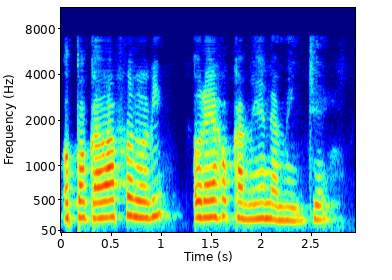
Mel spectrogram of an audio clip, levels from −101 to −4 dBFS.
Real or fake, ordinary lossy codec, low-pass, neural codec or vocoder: fake; none; 7.2 kHz; codec, 16 kHz, 1.1 kbps, Voila-Tokenizer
